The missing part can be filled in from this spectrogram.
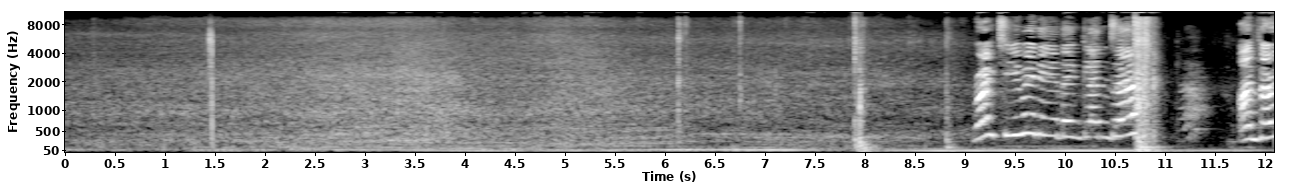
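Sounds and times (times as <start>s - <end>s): door thumping open: 7.8s - 9.0s, 10.6s - 11.2s
low steady rumble: 7.9s - 12.0s.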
